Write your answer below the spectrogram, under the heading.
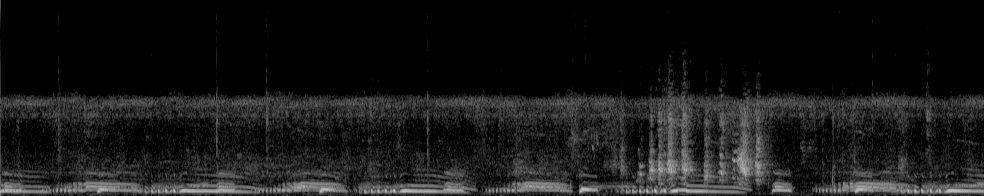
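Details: Barbary dove calls used to provoke rival doves: loud rhythmic rolling coo phrases with rising then falling glides, repeated roughly every two seconds, with a brief hissing sound midway.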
